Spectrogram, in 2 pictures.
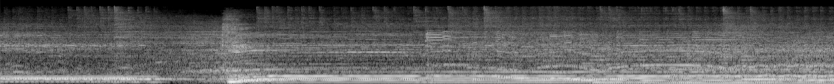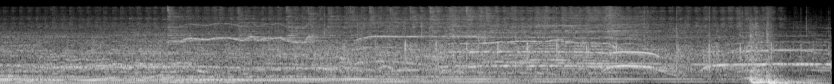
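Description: Live rock-and-roll band holding a long, sustained chord at the end of a song, with singing and shouts over it. The sound dips briefly about two seconds in, then comes back fuller.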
